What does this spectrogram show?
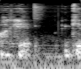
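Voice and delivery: very soft whisper.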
